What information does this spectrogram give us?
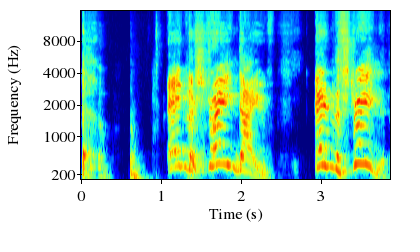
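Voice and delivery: high, drawn-out choked plea; mock-desperate, long stretched words; strained mock plea. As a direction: squeeze it out high as if the throat has gone. Strained mock plea after coughing fit.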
